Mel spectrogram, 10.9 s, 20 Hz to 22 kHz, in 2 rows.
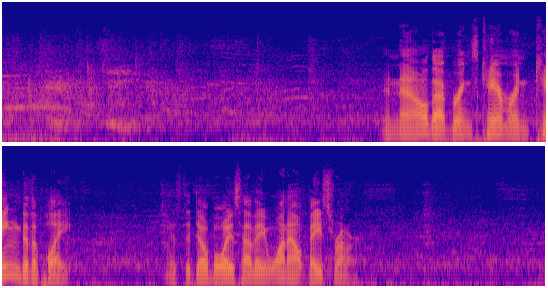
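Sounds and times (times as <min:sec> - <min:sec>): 
ballpark crowd at a baseball game clapping: 0:00.0 - 0:02.0
speech: 0:03.8 - 0:06.2, 0:07.1 - 0:09.1.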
